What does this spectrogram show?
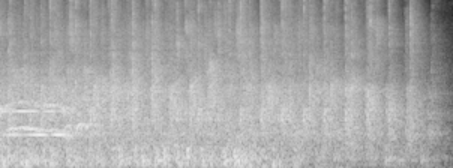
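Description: Loud, dense applause from a crowd, many hands clapping at once in a steady rush, with a brief whistle or cheer early on, tapering off toward the end.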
